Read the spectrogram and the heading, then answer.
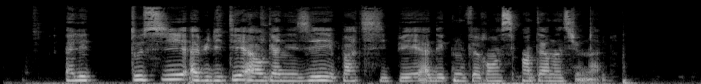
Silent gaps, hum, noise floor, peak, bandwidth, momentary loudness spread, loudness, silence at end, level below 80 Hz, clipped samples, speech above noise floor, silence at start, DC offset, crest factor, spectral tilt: none; none; -52 dBFS; -4 dBFS; 16.5 kHz; 10 LU; -22 LUFS; 0.65 s; -42 dBFS; under 0.1%; 30 dB; 0.25 s; under 0.1%; 18 dB; -4 dB/octave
